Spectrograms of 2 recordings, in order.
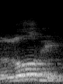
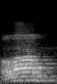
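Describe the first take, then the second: First: The word ends with an extra 'ee' vowel. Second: The word ends on the consonant, no vowel. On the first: The speaker calls it wrong. "লোভি এভাবে বলেন না" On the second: The speaker calls it right. "ইয়ের উচ্চারণ করেন না"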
